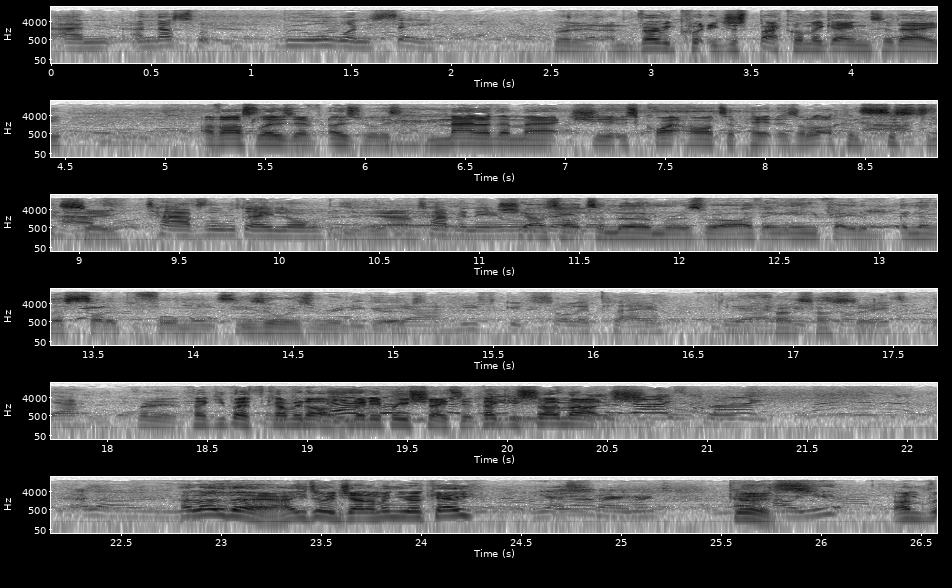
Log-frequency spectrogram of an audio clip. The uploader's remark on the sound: Was the man with the microphone as Bournemouth fans reacted outside Dean Court.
